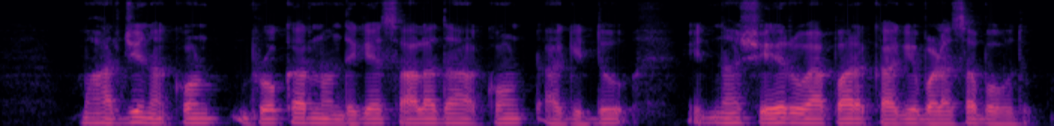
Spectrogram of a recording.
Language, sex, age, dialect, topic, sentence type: Kannada, male, 31-35, Mysore Kannada, banking, statement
